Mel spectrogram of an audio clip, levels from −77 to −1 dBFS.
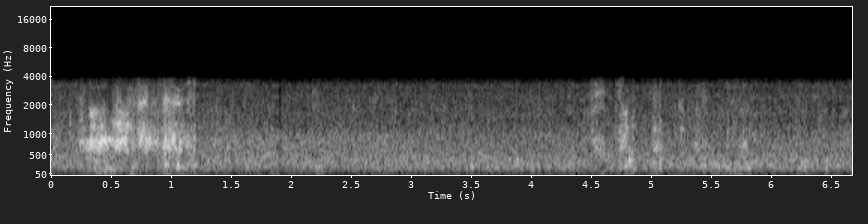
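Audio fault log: Throughout: G.729 codec. The speech is rebuilt from a vocal tract filter, a pitch predictor and a few pulses per frame at 8 kbit/s, giving a plainly rough, synthetic edge. On a spectrogram energy sits between about 200 Hz and 3.6 kHz, with nothing above.
1.84–1.92 s and 4.56–4.65 s: VoIP packet loss concealed by the speech codec. About 60 ms and then 40 ms of audio went missing. The decoder extended its last pitch and filter at falling gain, so the sound is stretched into a buzzy tone or coloured noise that fades out. The waveform shows a repeating, shrinking cycle, and the spectrogram shows smeared, flattened harmonics.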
